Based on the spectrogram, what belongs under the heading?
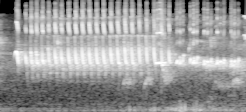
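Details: Bornean white-rumped shama, East Kalimantan, delivering its imitation of a flycatcher (sikatan londo): a fast, even trill of about twenty sharp, high, repeated notes, then a steady whistled tone and softer twitters.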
